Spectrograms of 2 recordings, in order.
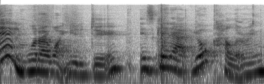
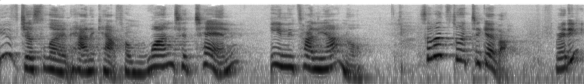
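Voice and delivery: ordinary delivery

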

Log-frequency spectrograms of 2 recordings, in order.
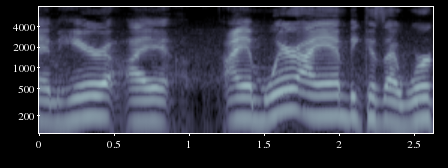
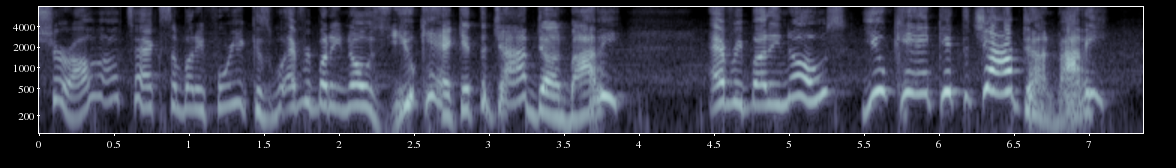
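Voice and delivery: high-pitched, loud, hyped, worked-up pumped-up ranting; 9 semitones higher, 5 dB louder than usual. Speaker addresses Bobby about their NXT TakeOver match, high-pitched and pumped up. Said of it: "I don't know why my voice gets so high-pitched".

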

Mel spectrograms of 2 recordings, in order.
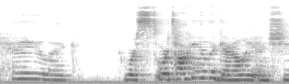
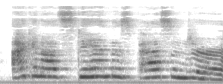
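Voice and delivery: raised-pitch venting yell; 7 semitones higher, 7 dB louder than usual. Retelling what two people at work yell about their job, imitating their yelling. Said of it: "So when they're yelling".

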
